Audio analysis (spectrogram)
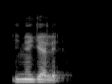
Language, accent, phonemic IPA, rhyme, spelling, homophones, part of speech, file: French, France, /i.ne.ɡa.le/, -e, inégalé, inégalée / inégalées / inégalés, adjective, LL-Q150 (fra)-inégalé.wav
- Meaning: unequalled; unrivaled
